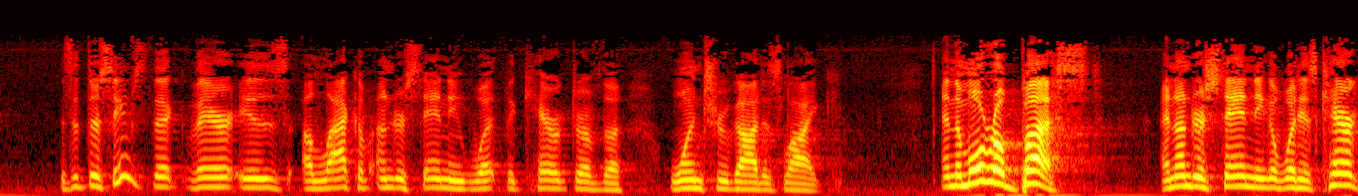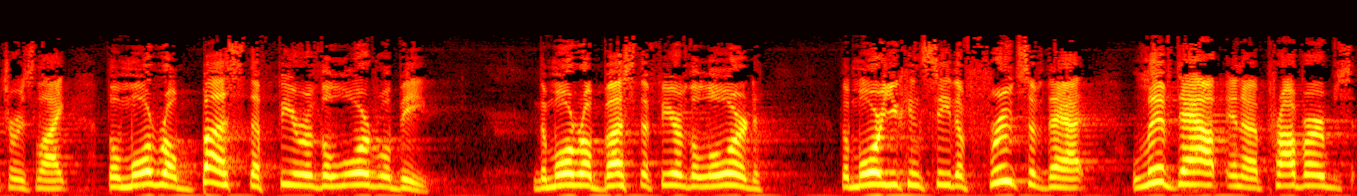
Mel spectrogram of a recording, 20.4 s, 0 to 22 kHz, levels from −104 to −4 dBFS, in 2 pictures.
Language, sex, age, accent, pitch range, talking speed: English, male, 40-59, American, 150-195 Hz, 190 wpm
